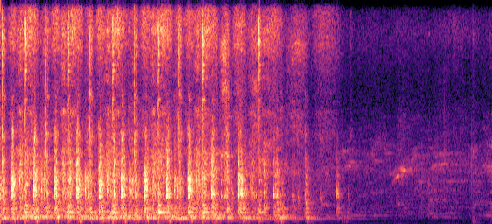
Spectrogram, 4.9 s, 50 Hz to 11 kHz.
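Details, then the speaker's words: Injector nozzle from a long-sitting Z170F 4 hp Chinese diesel under full restoration, adjusted on the bench: quick regular buzzing chatter about two bursts a second, then stopping; nozzle sound and spray set correctly, normal. "তো finally বন্ধু আমরা এটা নজেলের sound এবং spray সঠিক করে নিলাম।"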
